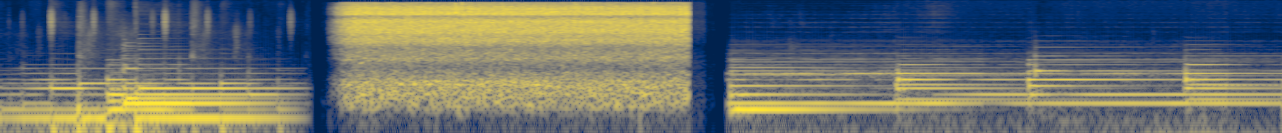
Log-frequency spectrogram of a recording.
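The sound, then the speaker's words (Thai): A loud, steady wash of rain and blowing wind fills a few seconds in the middle, bracketed by tonal music before and after it, with no talking. “และทุกอย่างก็เงียบลง เหลือไว้แค่เพียงเสียงสายฝน กับเสียงของสายลมที่โชยมาเท่านั้น”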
